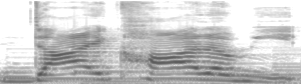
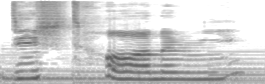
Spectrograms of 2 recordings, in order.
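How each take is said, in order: First: The word is said with a 'kot' middle. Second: The word is said with a 'ston' middle. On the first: The speaker calls it right. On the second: The speaker calls it wrong.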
